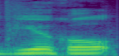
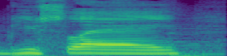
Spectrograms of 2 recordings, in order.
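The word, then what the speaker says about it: bouclé: It is Bucle. It is not Busley. It's not Buckley. It's Bucle. That is a proper pronunciation.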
